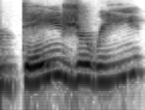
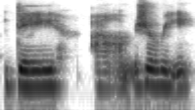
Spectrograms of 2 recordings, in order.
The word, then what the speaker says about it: de jure: device to remember those when you look at the term de jure it's not spelled the same way but it reminds me of a jury Dasia re-segregation is segregation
